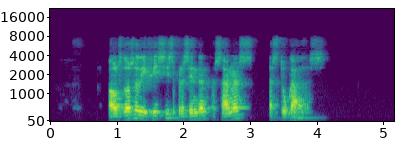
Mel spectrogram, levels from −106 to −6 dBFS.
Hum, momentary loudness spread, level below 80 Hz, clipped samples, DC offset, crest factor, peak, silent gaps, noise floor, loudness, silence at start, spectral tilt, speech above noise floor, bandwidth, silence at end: 50 Hz at -60 dBFS; 18 LU; -70 dBFS; under 0.1%; under 0.1%; 20 dB; -2 dBFS; none; under -90 dBFS; -20 LUFS; 0.9 s; -4.5 dB/octave; over 70 dB; 8 kHz; 1.1 s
